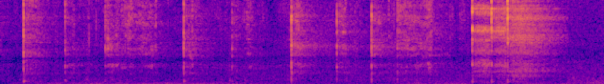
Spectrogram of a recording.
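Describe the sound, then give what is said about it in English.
A spoon stirs food in a cooking pot, making many quick metallic clinks and scrapes against the pot in an irregular rhythm. The clatter is clear and moderately loud, with no one speaking. “Okay, then I'm just gonna give it a quick stir.”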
